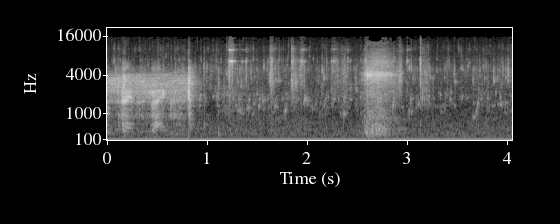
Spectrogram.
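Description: Hiss-laden speech from a two-metre FM radio's speaker, stopping under a second in, then a short burst of static about two and a half seconds in, over a steady low hum.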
